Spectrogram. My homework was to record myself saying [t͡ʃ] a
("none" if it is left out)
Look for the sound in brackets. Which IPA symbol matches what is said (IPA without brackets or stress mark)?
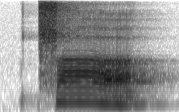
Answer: ʈ͡ʂ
